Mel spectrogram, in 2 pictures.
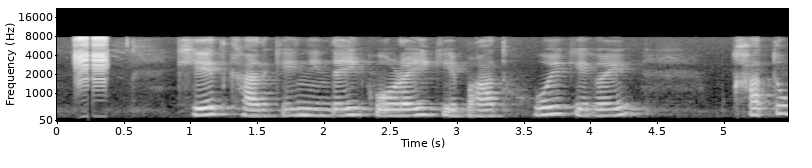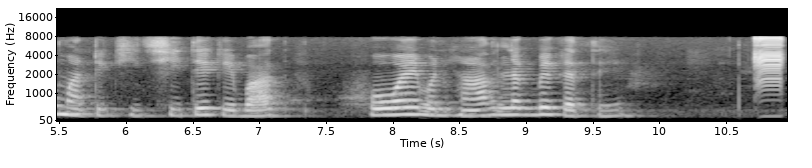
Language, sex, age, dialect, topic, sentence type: Chhattisgarhi, female, 41-45, Central, agriculture, statement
